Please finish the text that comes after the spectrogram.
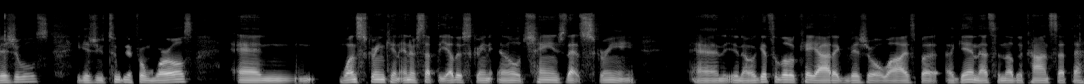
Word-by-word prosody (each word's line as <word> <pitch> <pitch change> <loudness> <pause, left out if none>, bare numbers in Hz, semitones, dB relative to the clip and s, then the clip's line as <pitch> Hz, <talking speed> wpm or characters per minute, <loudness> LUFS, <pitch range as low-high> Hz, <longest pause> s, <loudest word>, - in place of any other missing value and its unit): visuals? 115 +6 -2 0.3
It 95 - -10
gives 95 -1 -1
you 95 - -2
2 115 - -2
different 100 -4 0
worlds, 115 +5 +5 0.4
and 90 -3 +1
n 85 - -5
n - - -18 0.2
1 105 +3 +4
screen 115 -1 +2
can - - -1
intercept 105 -2 +1
the 90 +1 -2
other 105 0 +3
screen, 95 -2 -3
and 95 - -3
it'll 95 -1 0
change 105 -2 -2
that - - +1
screen. 100 -4 -4 0.5
And, 85 0 -2
you 95 +1 -2
know, 90 +1 0
it - - -2
gets 120 0 +1
a - - -3
little 110 -1 +5
chaotic 95 -3 +3
visual-wise, 90 0 0
but - - -2
again, 105 +4 +1
that's 95 0 -1
another 95 -1 -1
concept 90 -1 -2
that 90 +1 -4
95 Hz, 205 wpm, -25 LUFS, 90-105 Hz, 0.5 s, worlds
